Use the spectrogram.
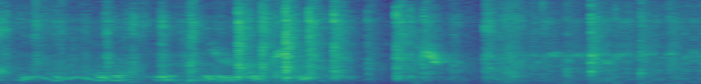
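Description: Pigeons in a loft, part of a flock of about fifty birds, give brief flutters of wings and soft calls close by, mixed with nearby shuffling and background voices.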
